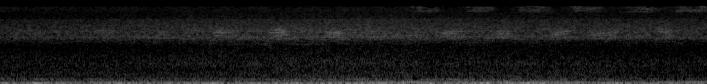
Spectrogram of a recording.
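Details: Cicadas in a South Korean neighbourhood give a steady, high hissing drone over a low rumble of distant traffic.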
